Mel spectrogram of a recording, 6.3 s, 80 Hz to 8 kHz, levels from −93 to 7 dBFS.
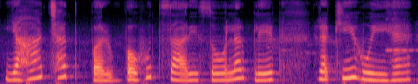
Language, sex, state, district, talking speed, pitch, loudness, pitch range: Hindi, female, Uttar Pradesh, Saharanpur, 95 wpm, 245 Hz, -19 LUFS, 230-300 Hz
